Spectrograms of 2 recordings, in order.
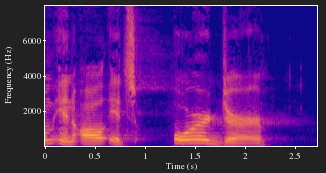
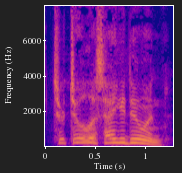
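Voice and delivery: mock greeting; 7 semitones higher than usual. Pastor voices elders greeting Tertullus.

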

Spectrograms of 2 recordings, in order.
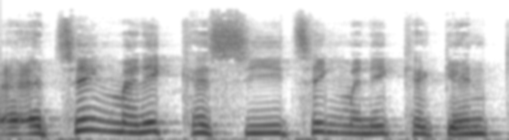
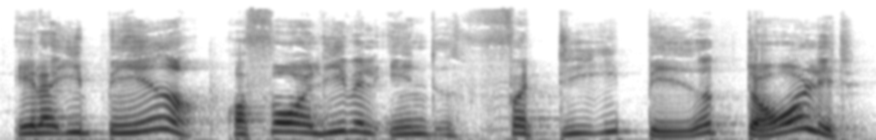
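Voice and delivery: louder, hammering the rebuke home; forceful scripture reading; 7 dB louder than usual. Acted. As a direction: read the verse like a stern warning. Preacher reads James forcefully.

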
